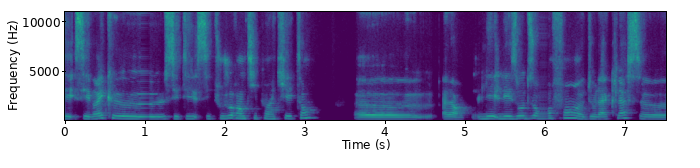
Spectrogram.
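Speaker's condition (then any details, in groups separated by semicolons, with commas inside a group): No condition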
